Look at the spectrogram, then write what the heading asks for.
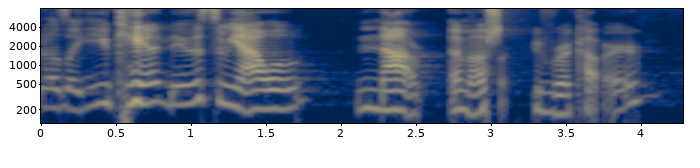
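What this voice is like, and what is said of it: Voice catching in throat. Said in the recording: “My throat just got, my voice just got caught in my throat ... That sounded so funny in the headphones.”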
